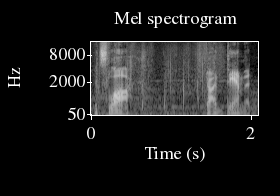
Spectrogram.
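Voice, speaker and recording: A man's voice: fairly low pitch, lively intonation, takes it slowly, bright, forceful tone. A man giving casual playthrough commentary as a gaming streamer, with game music behind him. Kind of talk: casual playthrough commentary, reading dialogue aloud.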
